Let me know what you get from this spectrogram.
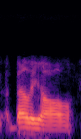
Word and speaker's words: Belial: Well, and in the Satanic Bible, the section at the book of Belial, what's the correct way for me to pronounce that name, please? – Belial is the generally accepted.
